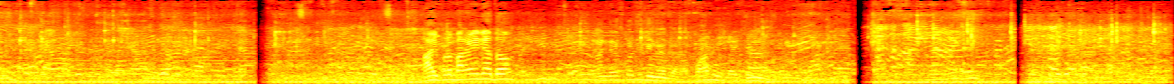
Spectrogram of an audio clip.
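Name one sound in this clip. A crowd of women and men chatter loudly nearby.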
